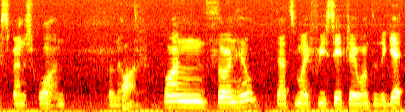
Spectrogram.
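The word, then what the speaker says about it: Juan: I've only read the name it's pronounced it's spelled like Spanish Wan than honor one Thornhill that's my free safety I wanted to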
